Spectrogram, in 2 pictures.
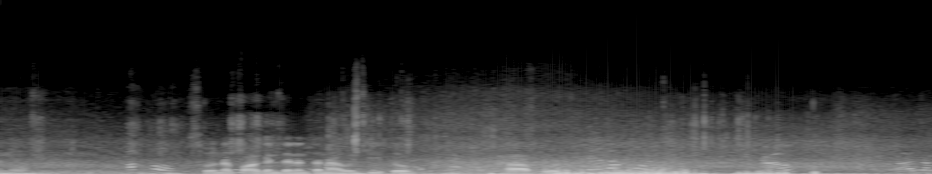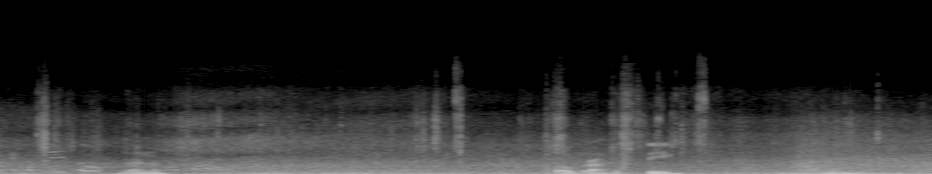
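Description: Wind blows hard outdoors, rumbling.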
